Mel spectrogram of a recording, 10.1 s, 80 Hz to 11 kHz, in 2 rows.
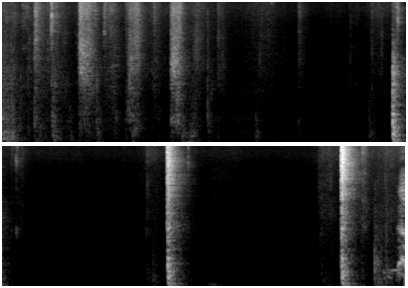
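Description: Three 27 g tungsten darts striking a bristle dartboard one after another, about two seconds apart, each a short sharp thunk. The throws land as three single 20s. Faint knocks and rustles come in the first few seconds.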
